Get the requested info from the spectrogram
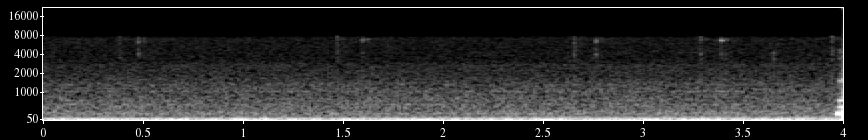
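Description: A few faint computer mouse clicks, scattered and irregular, as a slider is set with the mouse. Under them runs a steady low hum.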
